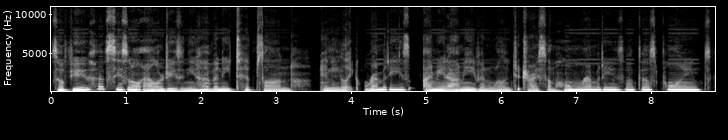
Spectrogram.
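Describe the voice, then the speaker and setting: A woman's voice: medium pitch, lively intonation, moderate pace, creaky, warm tone, no echo. A young woman, a patient care tech and nursing student, chatting earnestly to viewers while stitching, sounding congested. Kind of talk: casual chat while stitching.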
